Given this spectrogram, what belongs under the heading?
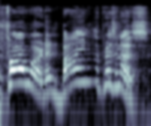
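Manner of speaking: high-pitched military order, not full volume; shouted command. A narrator's reading. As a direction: call out the order like a general. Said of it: "the generals now shouted".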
